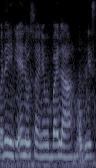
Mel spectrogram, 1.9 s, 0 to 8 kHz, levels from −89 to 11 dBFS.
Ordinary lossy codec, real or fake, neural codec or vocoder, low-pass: none; fake; codec, 16 kHz, 4 kbps, X-Codec, HuBERT features, trained on LibriSpeech; none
